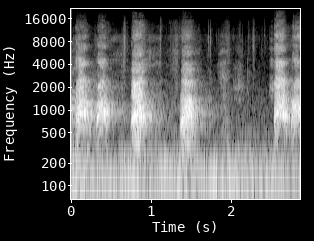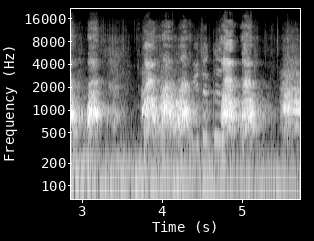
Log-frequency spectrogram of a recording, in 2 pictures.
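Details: Numerous Mame Shiba puppies at a breeding place in Kumamoto, Japan, yap repeatedly in bright, high barks, some single and some in quick pairs, roughly every half second, over faint low background noise.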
